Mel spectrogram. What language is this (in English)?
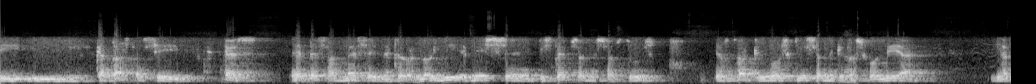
Greek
